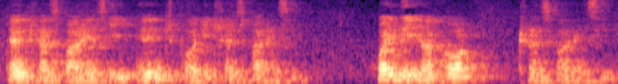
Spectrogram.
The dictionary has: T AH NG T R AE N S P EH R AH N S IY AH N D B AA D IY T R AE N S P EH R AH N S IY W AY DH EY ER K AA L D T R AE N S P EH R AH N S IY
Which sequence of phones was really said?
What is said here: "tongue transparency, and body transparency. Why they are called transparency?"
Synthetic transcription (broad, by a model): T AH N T R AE N S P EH R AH N S IY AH N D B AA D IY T R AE N S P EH R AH N S IY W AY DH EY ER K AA D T R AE N S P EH R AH N S IY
